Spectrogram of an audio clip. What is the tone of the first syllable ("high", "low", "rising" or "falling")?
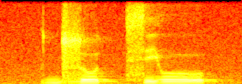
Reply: low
